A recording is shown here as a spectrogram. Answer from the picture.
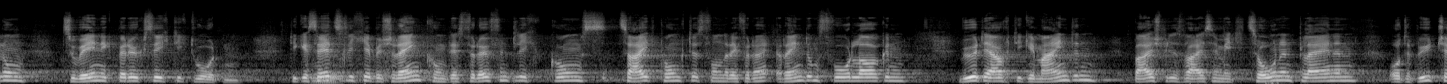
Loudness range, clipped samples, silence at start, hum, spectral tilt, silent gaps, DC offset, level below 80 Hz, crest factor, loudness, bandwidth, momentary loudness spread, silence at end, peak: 3 LU; under 0.1%; 0 s; none; -5 dB/octave; none; under 0.1%; -60 dBFS; 20 dB; -20 LUFS; 12.5 kHz; 10 LU; 0 s; 0 dBFS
